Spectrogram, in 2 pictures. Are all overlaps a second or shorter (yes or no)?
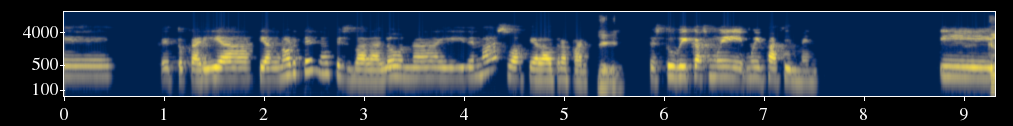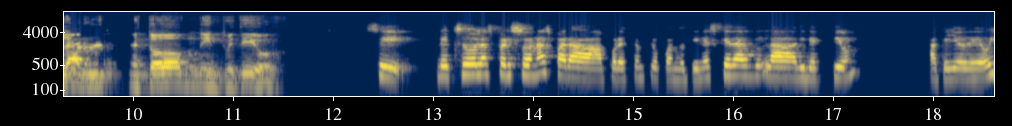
yes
